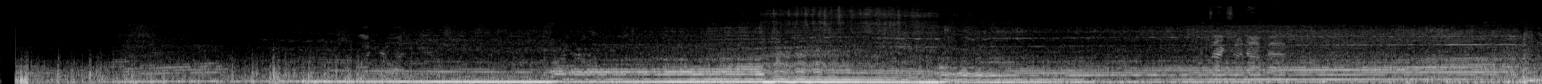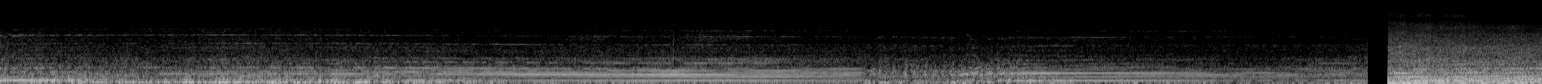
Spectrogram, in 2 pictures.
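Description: Car engines running on a road-racing circuit: a steady drone whose pitch slowly rises and falls as the cars pass, fading near the end.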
